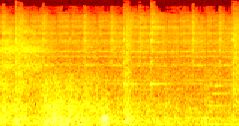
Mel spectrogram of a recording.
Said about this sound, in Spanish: y ya que la lluvia se hace presente, voy a continuar con algo de música dedicada a la lluvia.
